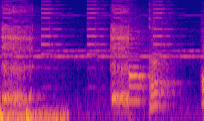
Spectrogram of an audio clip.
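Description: Short squeaks in two bursts, one at the start and one a little past a second in, with low thumps that stop under a second in. A steady high electronic tone runs underneath.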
